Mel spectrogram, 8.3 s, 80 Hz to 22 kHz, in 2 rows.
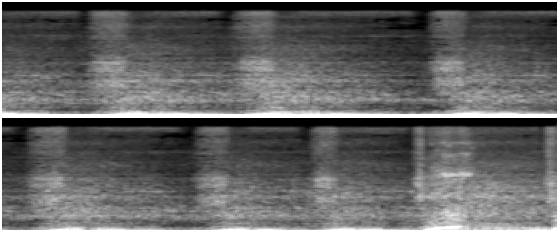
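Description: Chevy 350 small-block V8, fed by a new knock-off Rochester Quadrajet four-barrel carburetor, blipped by hand at the throttle linkage about once a second, its speed rising and falling each time. Near the end two quicker, sharper revs climb higher.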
